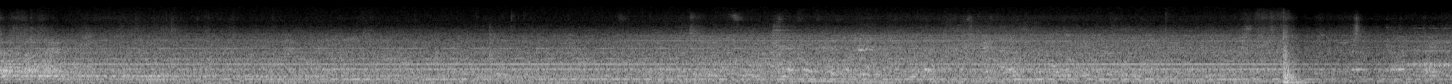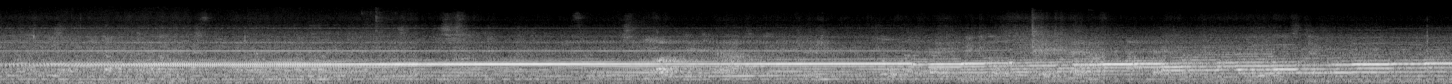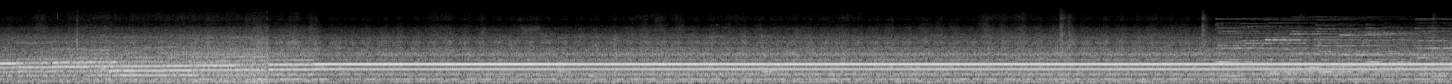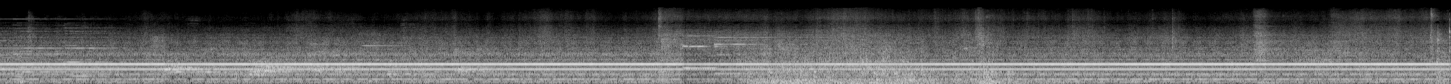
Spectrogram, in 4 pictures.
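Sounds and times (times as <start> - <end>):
deep rumble: 0.0 - 25.0, 50.8 - 56.6
train running noise: 0.0 - 58.0
train traction motor whining: 0.0 - 58.0.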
